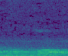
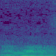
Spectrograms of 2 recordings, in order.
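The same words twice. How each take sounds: First: The L is heavy and thick. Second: The L is light and thin. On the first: The speaker calls it right. "kalau tebal Allah" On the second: The speaker calls it wrong. "tapi menyebutnya Allah"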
